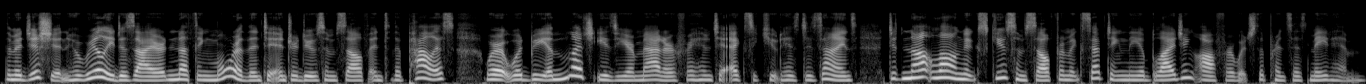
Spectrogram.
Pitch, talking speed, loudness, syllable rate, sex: 220 Hz, 190 wpm, -19 LUFS, 5.6 syllables/s, female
